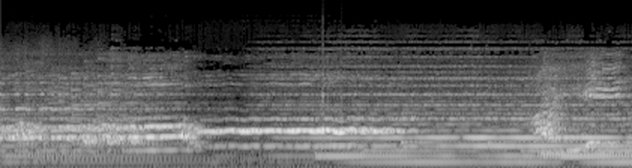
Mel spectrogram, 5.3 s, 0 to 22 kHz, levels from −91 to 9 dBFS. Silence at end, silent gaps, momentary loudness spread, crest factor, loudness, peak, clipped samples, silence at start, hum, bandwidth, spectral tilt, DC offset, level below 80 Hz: 0 s; none; 11 LU; 12 dB; -13 LUFS; 0 dBFS; under 0.1%; 0 s; none; 9.4 kHz; -5 dB/octave; 0.2%; -54 dBFS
